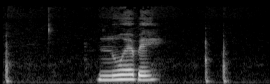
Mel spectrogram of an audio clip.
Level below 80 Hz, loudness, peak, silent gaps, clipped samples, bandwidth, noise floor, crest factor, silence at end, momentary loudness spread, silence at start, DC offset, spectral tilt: -62 dBFS; -16 LUFS; -2 dBFS; none; under 0.1%; 16 kHz; -47 dBFS; 18 dB; 0.45 s; 25 LU; 0.05 s; under 0.1%; -6.5 dB/octave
